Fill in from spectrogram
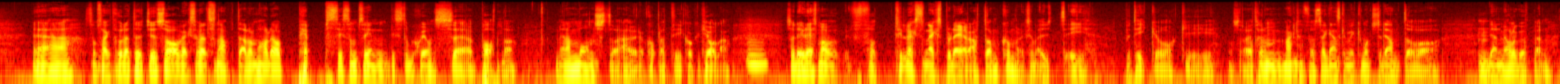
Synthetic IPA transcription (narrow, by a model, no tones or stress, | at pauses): sɔmsak̚t̪ɾɵlːat̪ʉ̟ːt̪ɪʉːsɑːvɛksəɾvɛlɪt̪sna̰p̚t̪̚d̪æɖɔmɦaɖopʰɛpsɪsɔmsɪnd̪ɪst̪ɾɪbɵɧuːnspʰɑ̰ːʈnə̰ɾ | meːnanmɔnst̪ʰəɾæ̰ɾjɵ̰d̪oːkʰɔplat̪ʰːɪlkʰɔkakʰo̰ːlʔə̰ɾsɔd̪ɛːjɵd̪ɛsɔmhaɾfɔt̪ʰːɪlvɛkst̪ənaɛksplʊd̪eːɾa̰a̰t̪̚d̪ɔmkʰɔmːə̰lɪ̰ksɔmʉ̟ːt̪ʰɪ | b̥ɵt̪ʰiːkʰəɾɔ̰kɪɔsɔæːjɑkt̪ʰuːd̪ɔmmaɾknad̪sfœːsaɡanskamʏkːəmʊt̪st̪ɵd̪ɛnt̪ə̰ɾɔ̰ | d̪ɛnmoːlɡɾɵpːə̰n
